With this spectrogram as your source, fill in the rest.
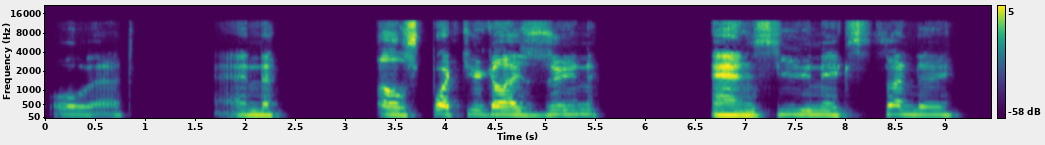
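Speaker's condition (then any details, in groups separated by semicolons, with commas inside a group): Friedreich's ataxia; spasticity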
